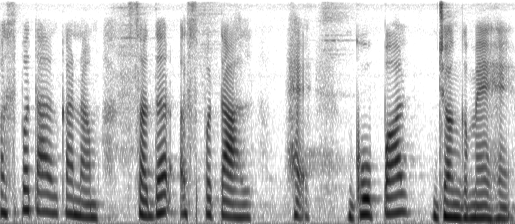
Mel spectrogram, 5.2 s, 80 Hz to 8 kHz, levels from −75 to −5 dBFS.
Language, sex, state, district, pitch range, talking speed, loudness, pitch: Hindi, female, Bihar, Sitamarhi, 170-220 Hz, 115 wpm, -17 LUFS, 200 Hz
